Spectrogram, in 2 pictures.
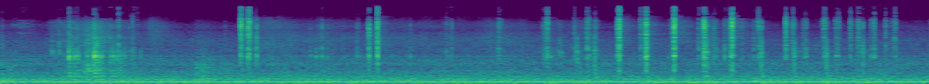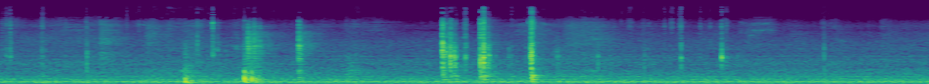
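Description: Small metal parts and hand tools clicking and clinking during work on a fryer's contactor box, with a quick run of light ticks and a few louder knocks past the middle, over a steady low hum.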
